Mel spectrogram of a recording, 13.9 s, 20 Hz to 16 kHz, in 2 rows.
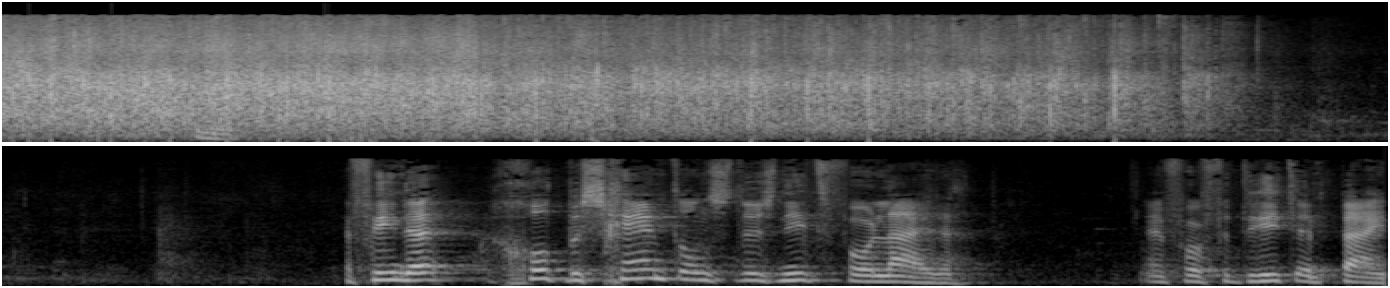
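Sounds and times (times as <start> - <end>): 
audience applause: 0.0 - 6.5
speech: 8.7 - 11.9, 12.7 - 13.8.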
